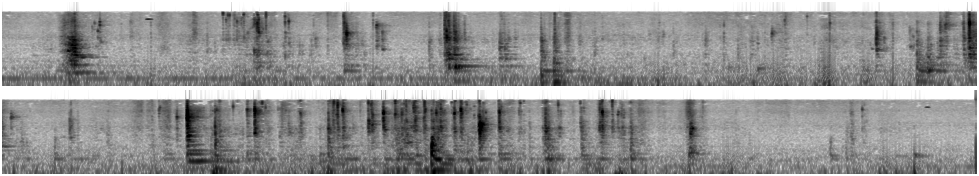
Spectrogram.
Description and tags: Sloshing water jug
A near empty water jug being moved, sloshing the few drops of water left around.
